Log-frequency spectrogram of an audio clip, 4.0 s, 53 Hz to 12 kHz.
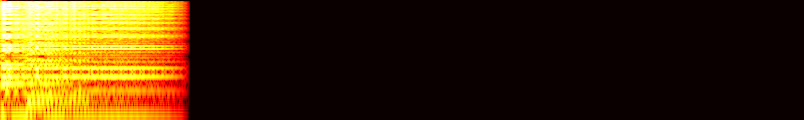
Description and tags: Retro Game Sounds SFX 156
gameover, sfx, weapon, sounddesign, effect, shooting, audio, sound-design, gameaudio, gamesound, soundeffect, freaky, electronic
